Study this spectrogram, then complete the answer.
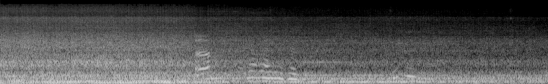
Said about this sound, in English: And a car just pulled up behind me.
